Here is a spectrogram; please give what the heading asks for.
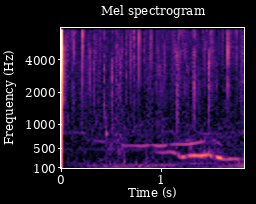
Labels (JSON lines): {"label": "biophony", "recorder": "SoundTrap 300"}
